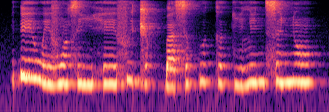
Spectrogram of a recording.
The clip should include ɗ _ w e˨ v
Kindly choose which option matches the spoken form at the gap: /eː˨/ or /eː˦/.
eː˦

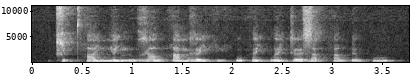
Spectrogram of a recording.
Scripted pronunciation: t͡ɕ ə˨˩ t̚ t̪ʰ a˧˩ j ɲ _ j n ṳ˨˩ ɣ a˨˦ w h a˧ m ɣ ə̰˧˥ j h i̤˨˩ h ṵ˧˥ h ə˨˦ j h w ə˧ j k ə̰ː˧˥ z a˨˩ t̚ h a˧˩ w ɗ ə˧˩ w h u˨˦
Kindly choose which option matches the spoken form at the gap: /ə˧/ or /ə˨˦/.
ə˨˦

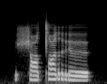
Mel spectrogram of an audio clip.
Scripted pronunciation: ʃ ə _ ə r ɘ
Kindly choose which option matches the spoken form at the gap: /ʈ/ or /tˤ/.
tˤ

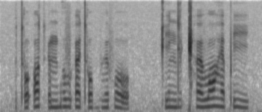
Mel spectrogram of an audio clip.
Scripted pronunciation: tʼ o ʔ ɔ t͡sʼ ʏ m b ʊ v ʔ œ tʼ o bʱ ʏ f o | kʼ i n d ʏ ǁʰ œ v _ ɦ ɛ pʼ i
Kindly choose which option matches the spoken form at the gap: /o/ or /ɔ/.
ɔ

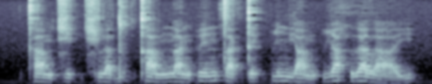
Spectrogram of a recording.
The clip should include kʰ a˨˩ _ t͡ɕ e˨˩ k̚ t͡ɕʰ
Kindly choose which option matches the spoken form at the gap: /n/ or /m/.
m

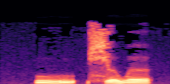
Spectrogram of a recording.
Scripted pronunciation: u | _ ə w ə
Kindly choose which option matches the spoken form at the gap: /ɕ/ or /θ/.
ɕ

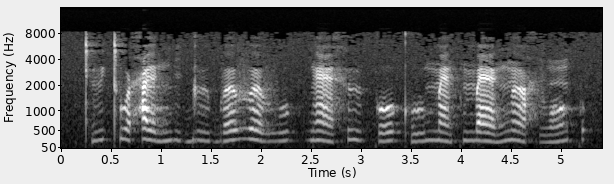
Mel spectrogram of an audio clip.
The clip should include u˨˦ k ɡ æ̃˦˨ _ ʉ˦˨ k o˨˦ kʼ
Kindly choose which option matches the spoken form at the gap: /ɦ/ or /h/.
h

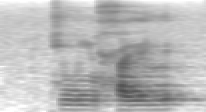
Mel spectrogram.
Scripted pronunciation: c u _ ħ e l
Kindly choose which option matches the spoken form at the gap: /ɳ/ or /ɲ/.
ɲ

